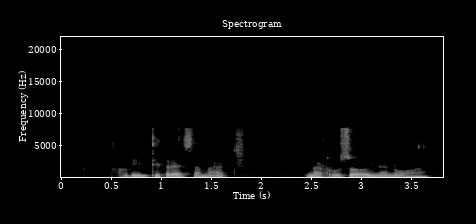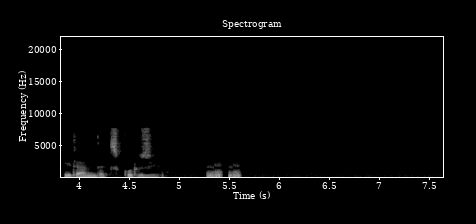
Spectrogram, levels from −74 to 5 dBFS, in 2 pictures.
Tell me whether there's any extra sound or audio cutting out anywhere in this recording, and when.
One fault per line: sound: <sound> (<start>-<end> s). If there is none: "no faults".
sound: laugh (5.3-5.6 s)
